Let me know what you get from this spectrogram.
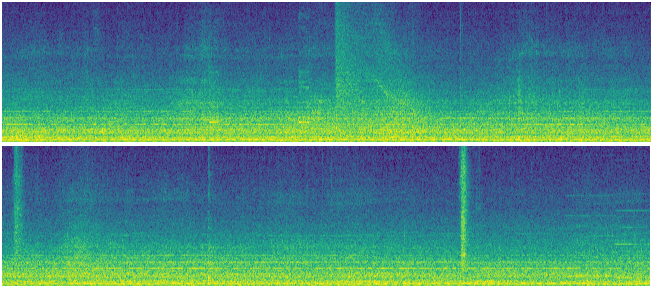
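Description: Diesel-powered GO Transit commuter train standing at the platform, its engine running with a steady hum. A loud hiss of air comes about seven seconds in, falling in pitch, and two short sharp hisses follow, one around the middle and one near the end.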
